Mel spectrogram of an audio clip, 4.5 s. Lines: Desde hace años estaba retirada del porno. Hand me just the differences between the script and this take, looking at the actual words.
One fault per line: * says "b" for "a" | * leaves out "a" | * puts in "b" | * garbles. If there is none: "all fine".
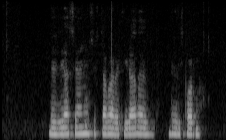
all fine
